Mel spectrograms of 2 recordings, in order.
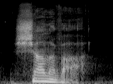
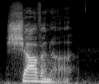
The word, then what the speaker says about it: Chanavat: I think I've been butchering the winner of yesterday's skate sprint and also the winner of today's team sprint, Lucas Chanavat. And I think I've been mispronouncing it, Chavana.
